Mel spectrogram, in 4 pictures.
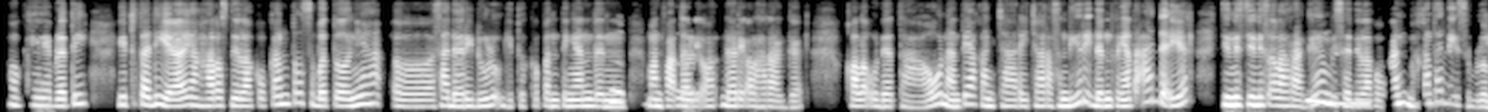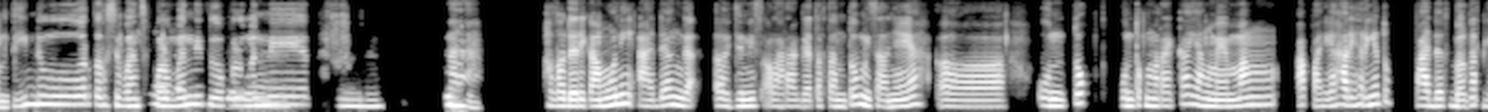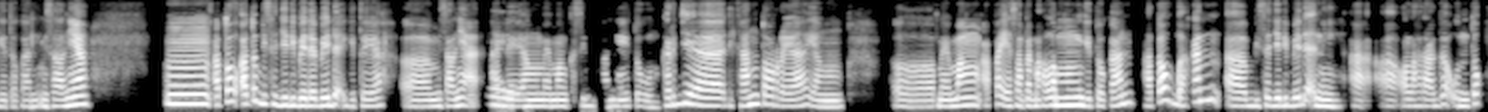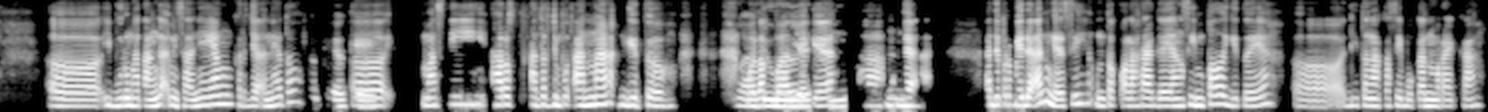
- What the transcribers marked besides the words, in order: mechanical hum; distorted speech; laughing while speaking: "anak gitu"
- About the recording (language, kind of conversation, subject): Indonesian, podcast, Kebiasaan olahraga apa yang menurut kamu paling cocok untuk orang yang sibuk?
